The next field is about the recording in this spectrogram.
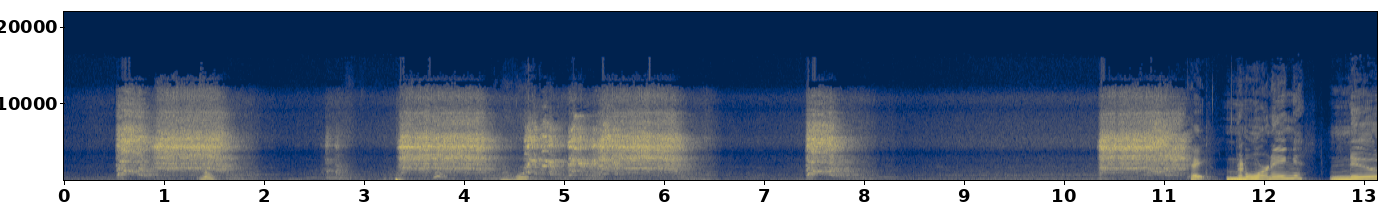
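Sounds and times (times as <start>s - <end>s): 
three pet birds squawking: 0.5s - 1.9s, 2.6s - 6.5s, 7.4s - 8.0s, 10.3s - 11.3s
speech: 11.3s - 13.1s.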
